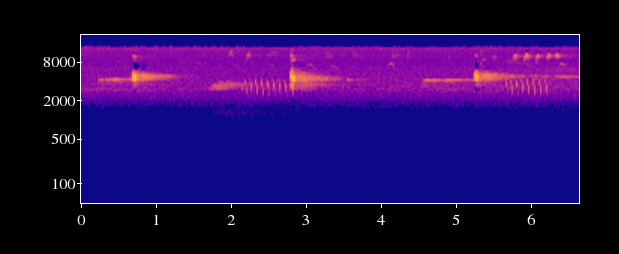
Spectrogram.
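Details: Yellowhammer song, fairly quiet: a high, thin drawn-out note, then a rapid even trill of short clicky notes, then a sharp note that opens a long buzzy high tone. The phrase comes twice. No other sounds.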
